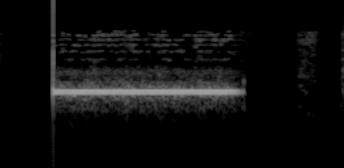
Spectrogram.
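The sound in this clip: Telephone dial tone while a call is being placed: a steady, unbroken hum that holds for about two seconds and cuts off abruptly, followed by a couple of faint, short blips.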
